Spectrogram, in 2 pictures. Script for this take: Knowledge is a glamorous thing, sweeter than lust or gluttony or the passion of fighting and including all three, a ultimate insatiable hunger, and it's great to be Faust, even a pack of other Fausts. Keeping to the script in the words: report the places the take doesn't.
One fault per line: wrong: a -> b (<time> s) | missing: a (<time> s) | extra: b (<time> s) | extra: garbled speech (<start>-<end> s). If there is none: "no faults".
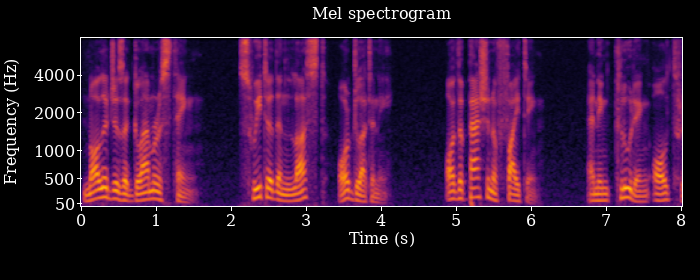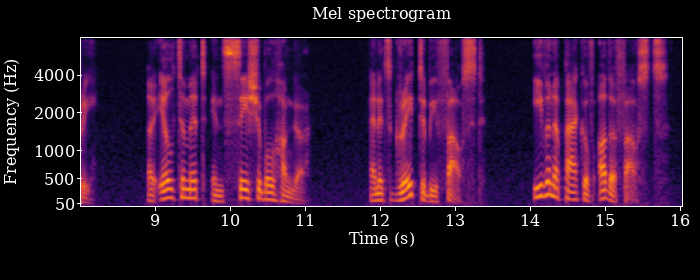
no faults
